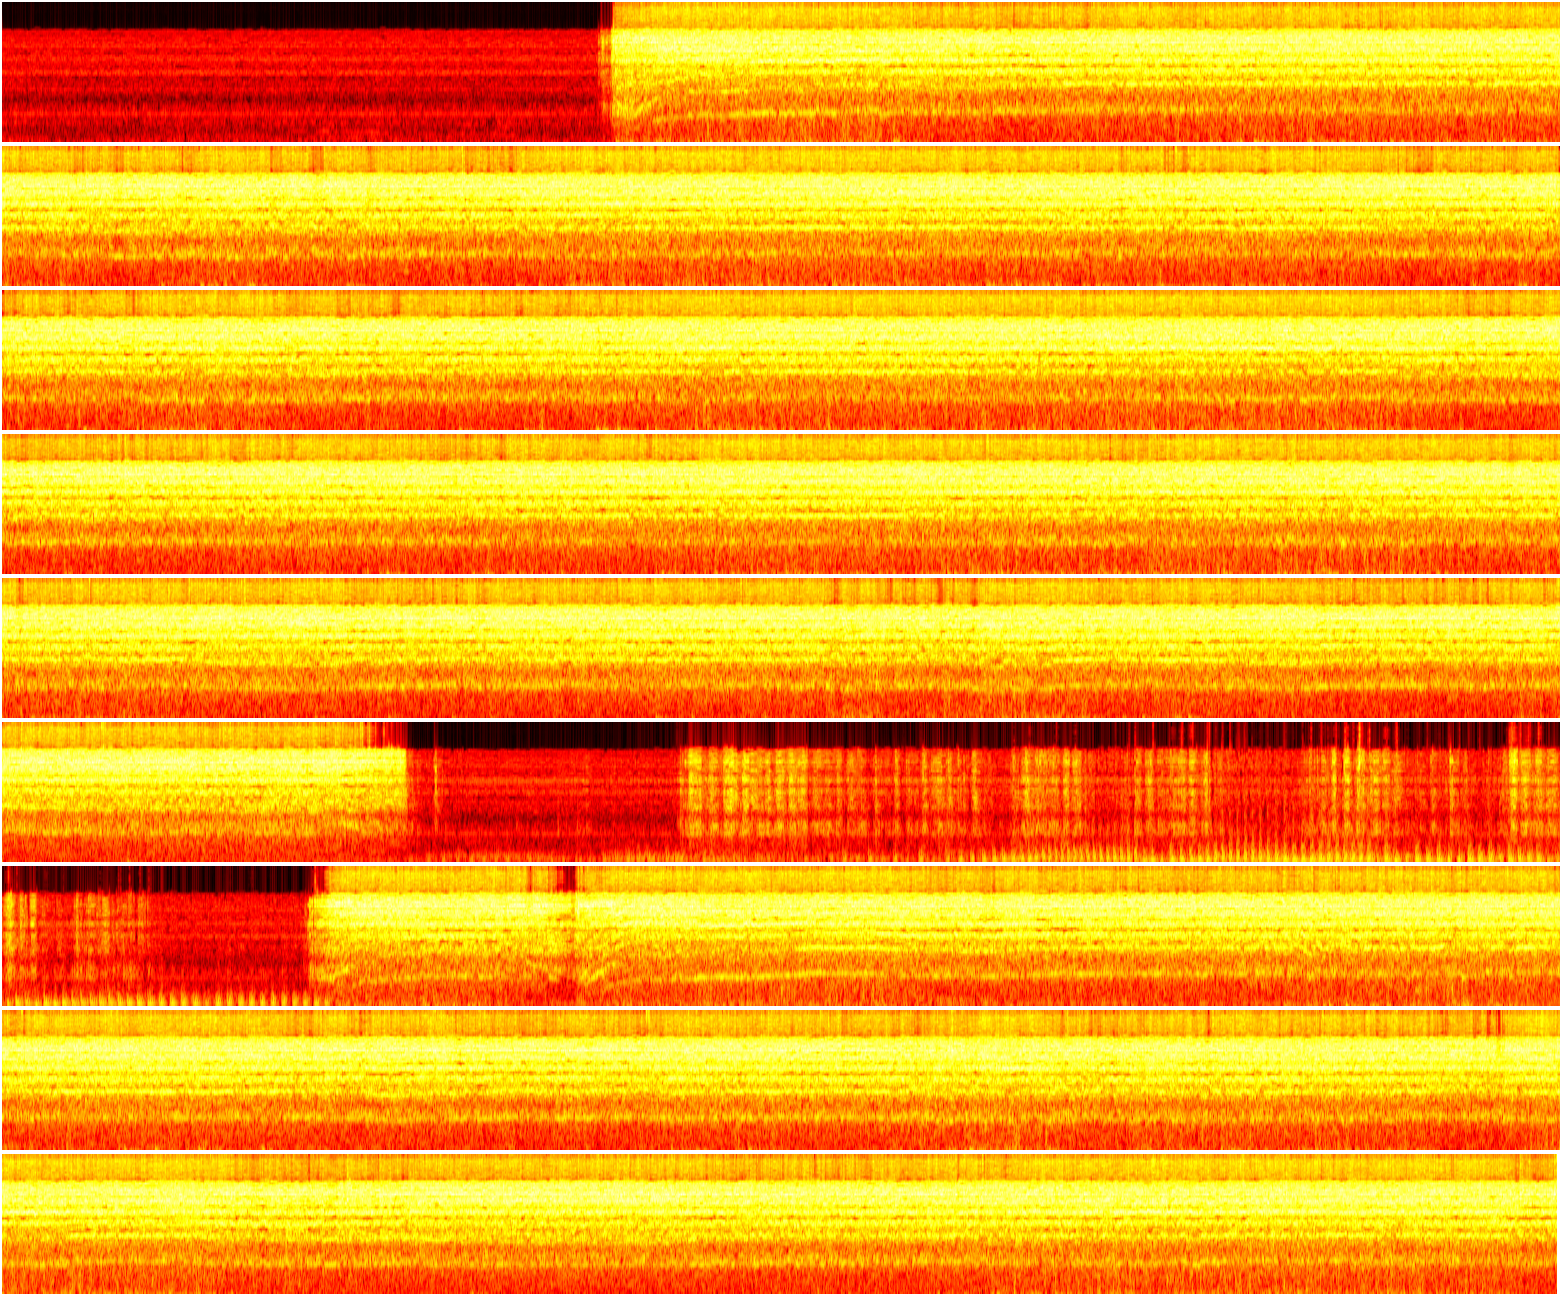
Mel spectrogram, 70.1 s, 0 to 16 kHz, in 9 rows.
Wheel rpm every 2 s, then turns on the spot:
0, 80, 220, 230, 220, 230, 230, 230, 230, 230, 220, 220, 230, 230, 230, 230, 220, 230, 230, 220, 60, 20, 20, 10, 120, 210, 230, 230, 230, 230, 230, 220, 210, 220, 230.
42-48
